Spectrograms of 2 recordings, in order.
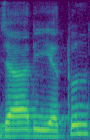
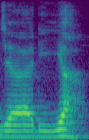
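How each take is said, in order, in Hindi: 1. अंत 'त' की आवाज़ और स्वर के साथ बोला जाता है। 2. अंत 'ह' की मौन आवाज़ के साथ बोला जाता है।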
